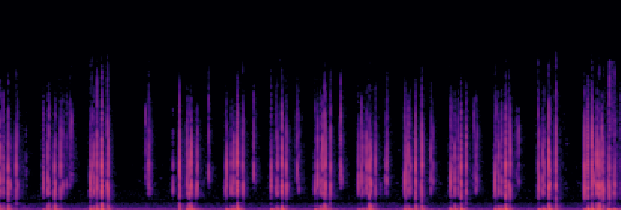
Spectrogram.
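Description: A small round white plastic clamshell hand mirror is held open while long acrylic nails tap and scratch the plastic backs of its shells. Quick clusters of bright, dry clicks and scratchy rasps come in irregular bursts. A steady low hum runs underneath throughout.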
